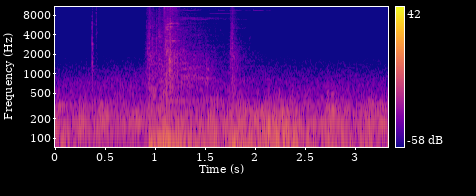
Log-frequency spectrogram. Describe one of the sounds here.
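A magical chime rings out brightly.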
